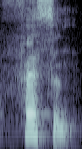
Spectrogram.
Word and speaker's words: fasten: Você não pronuncia o T, então fica só fasten.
